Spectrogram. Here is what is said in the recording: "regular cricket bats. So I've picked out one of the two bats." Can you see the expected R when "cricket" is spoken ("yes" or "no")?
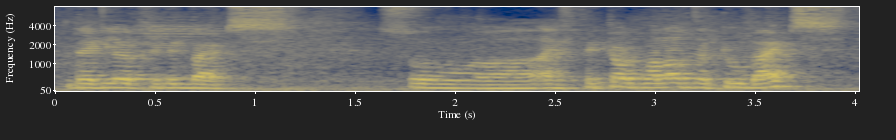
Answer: no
